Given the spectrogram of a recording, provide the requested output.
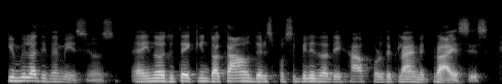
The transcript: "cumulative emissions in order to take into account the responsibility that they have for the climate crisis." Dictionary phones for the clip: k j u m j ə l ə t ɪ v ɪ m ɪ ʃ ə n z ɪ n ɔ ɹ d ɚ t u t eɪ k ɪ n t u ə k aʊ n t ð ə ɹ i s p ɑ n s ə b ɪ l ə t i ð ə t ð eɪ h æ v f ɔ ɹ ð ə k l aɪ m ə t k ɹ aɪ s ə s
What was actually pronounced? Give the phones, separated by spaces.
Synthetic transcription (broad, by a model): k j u m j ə l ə t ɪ v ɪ m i s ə n s ɪ n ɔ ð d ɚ t u t eɪ k ɪ n t u ə k aʊ n t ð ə ɹ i s p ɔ n s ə b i l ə t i ð ə t ð eɪ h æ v f ɔ ɹ ð ə k l aɪ m ə t k ɹ aɪ s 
